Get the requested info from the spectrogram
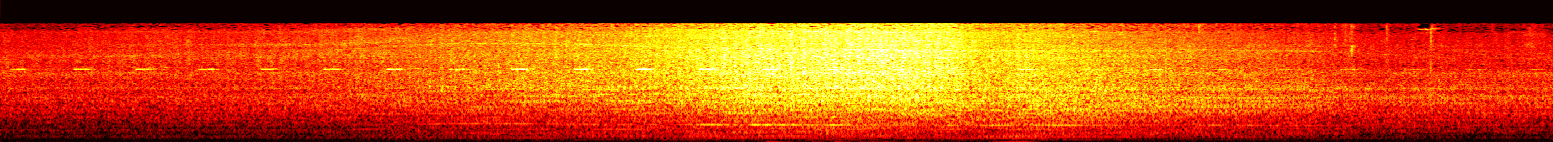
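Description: Box delivery truck reversing, its backup alarm beeping steadily at a little under two beeps a second. Its engine and tyre noise grow louder as it passes close, loudest about eight seconds in, then fade as it backs away.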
